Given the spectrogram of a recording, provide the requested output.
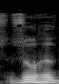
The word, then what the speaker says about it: Zuhal: Fransız aksan yol zuyal diye burun titreştirerek romantik kasırgı oluşturur. İngiliz telaffuz zuhul diyerek ikinci hecedeki he'yi abideleştirir.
